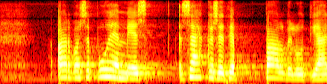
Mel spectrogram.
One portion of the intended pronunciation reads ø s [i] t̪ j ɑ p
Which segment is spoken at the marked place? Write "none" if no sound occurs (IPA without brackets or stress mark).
e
